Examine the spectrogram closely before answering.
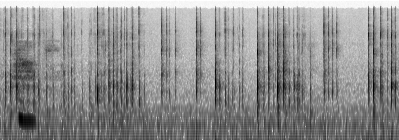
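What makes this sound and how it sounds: Fingertips type steadily on the low-profile plastic keys of an open MacBook Pro laptop with an aluminum body, producing a quick run of short, bright, dry clicks with no ringing. A brief, faint murmur of speech may be heard near the start.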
